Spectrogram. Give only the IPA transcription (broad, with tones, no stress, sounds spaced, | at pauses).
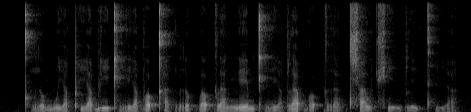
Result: kʰ r o˩˦ m w i˨˩ a̯ pʰ i˧ a̯ b iː˥˩ kʰ r i˨˩ a̯ b ɔ˥˩ ʔ kʰ a˨˩ k̚ r o˥˩ k̚ l ɔ˦˥ ʔ k l a˧ n ŋ eː˥˩ m kʰ r i˨˩ a̯ p l a˥˩ p̚ w ɔ˨˩ ʔ k r a˨˩ t̚ t͡ɕʰ a˧ w t͡ɕʰ i˨˩ n p l i˨˩ ʔ tʰ i˨˩ a̯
